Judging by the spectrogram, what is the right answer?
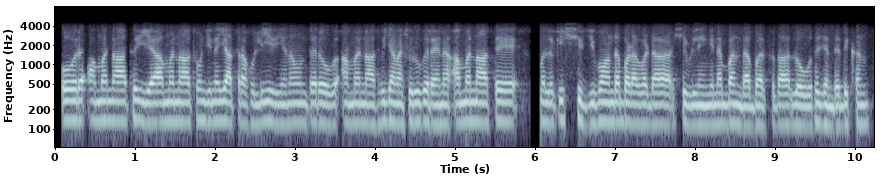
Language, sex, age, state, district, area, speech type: Dogri, male, 18-30, Jammu and Kashmir, Kathua, rural, conversation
